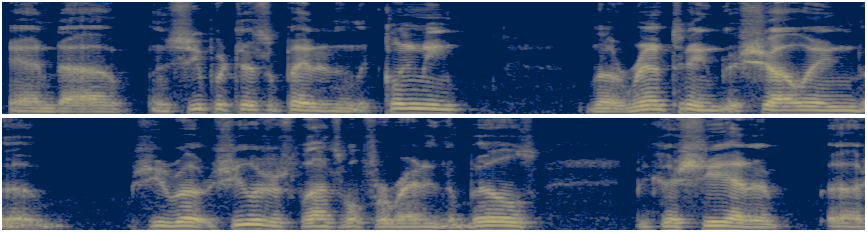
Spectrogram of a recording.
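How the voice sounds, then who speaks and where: Telling a personal story to his viewers, an older man speaks slowly and reflectively, pausing often. As the channel's host, his deep, gravelly voice has turned slightly raspy from long talking, holding a steady, fairly bright tone.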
